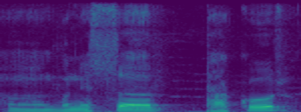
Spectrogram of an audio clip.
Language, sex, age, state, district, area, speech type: Nepali, male, 45-60, West Bengal, Jalpaiguri, rural, spontaneous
